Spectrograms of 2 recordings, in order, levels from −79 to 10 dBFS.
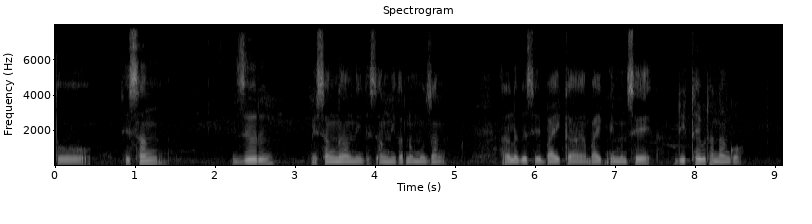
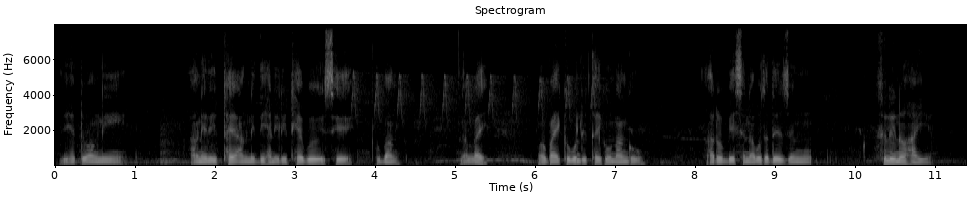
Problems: none marked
